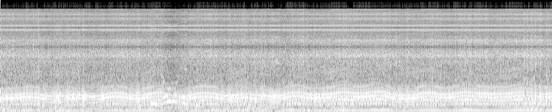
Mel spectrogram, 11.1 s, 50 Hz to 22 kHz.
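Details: Echo SRM-225 string trimmer, new and being broken in, warm restart without choke, running under throttle with a high steady buzz and slight rhythmic pitch waver, no misses; a little smoke, slightly rich, but runs good, no issue.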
